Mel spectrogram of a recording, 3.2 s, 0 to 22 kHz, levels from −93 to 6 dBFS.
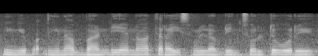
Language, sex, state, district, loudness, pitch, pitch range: Tamil, male, Tamil Nadu, Chennai, -14 LUFS, 135 Hz, 130-140 Hz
